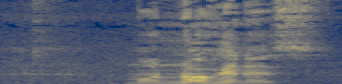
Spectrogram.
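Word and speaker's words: μονογενής: una palabra que viene del término griego que se pronuncia mono genes mi mono ganas su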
